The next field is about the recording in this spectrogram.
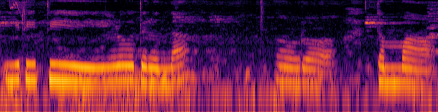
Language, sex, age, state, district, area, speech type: Kannada, female, 18-30, Karnataka, Koppal, rural, spontaneous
